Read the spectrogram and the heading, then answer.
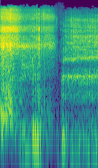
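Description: Heavy, rasping nasal breathing, a continuous noisy huff that briefly catches and drops before the next breath pushes through, with no talking.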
